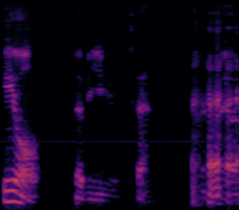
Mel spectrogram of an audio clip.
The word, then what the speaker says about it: Hell W10: Hell, H-E-L-L, space, W10. – It's Heel W10. – That is the German pronunciation, yes. H-E-L-L space W10 1983.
